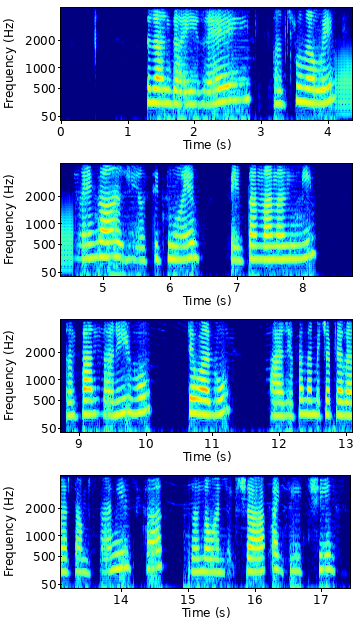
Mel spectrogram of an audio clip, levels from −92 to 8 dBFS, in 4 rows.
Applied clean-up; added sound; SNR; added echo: neural separator model SepFormer WHAMR!.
